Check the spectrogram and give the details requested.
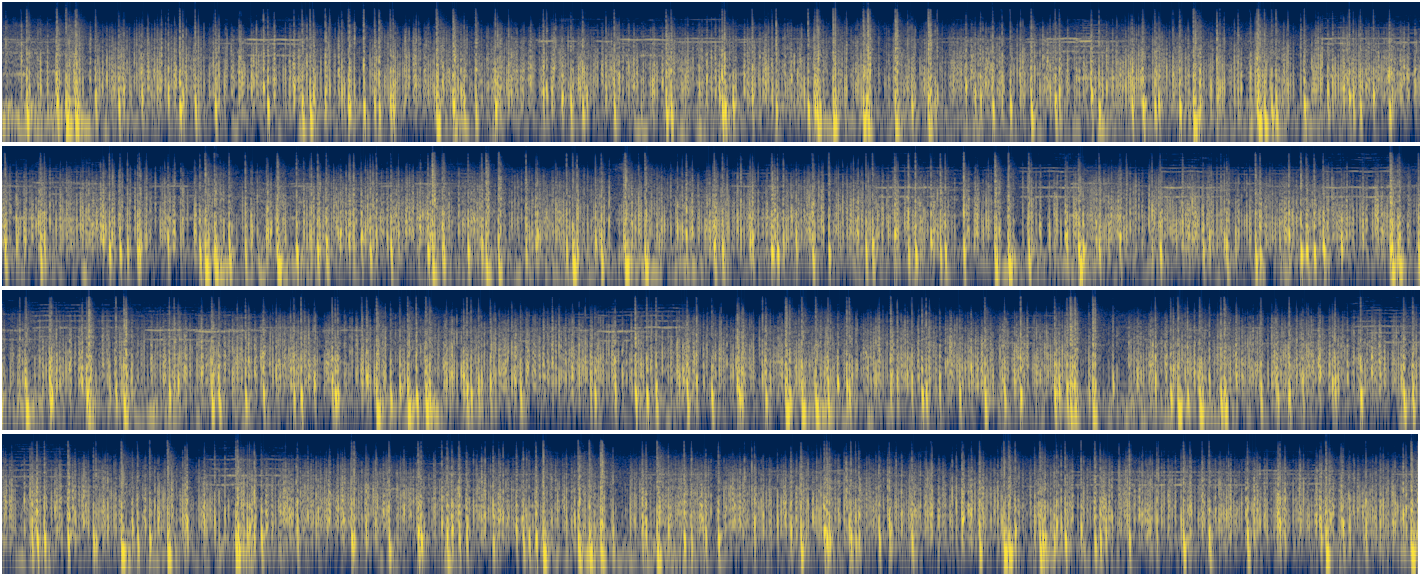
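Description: A loud, continuous barrage of aerial firework shells bursting, the bangs overlapping so densely that they never pause.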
